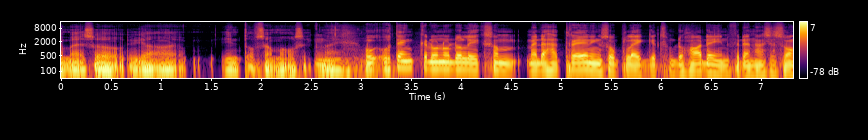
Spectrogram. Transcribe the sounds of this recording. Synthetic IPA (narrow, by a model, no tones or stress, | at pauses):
mɛ̰jsɔjɑæɾɪnt̪əavsa̰mːauːsik̪hʉhɵt̪ʰɛŋkːəɖʉnuːd̪ɔlɪksɔmːɛd̪ɛɦæːʈ̪ʰɾeːnɪŋsɵpʰːlɛɡːət̪sɔmd̪ɵɦɑɖɛjɪnːfœɖɛnhæːʂɛsɔŋː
